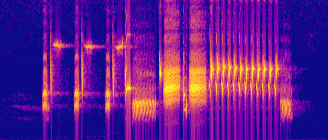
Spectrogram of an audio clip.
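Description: A Song Sparrow sings: three sharp introductory notes, a buzzy middle, then a fast, even trill of bright high notes ending in a low buzz.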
